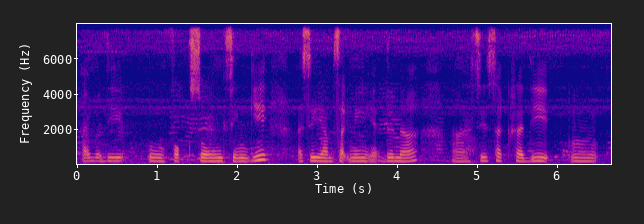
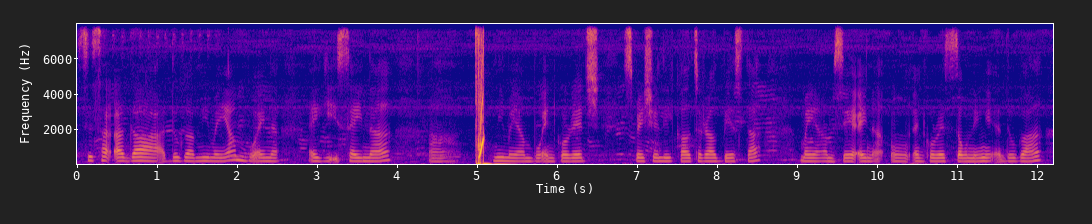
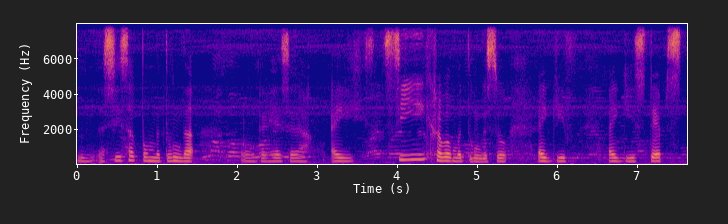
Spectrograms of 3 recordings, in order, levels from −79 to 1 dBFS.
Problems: none marked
